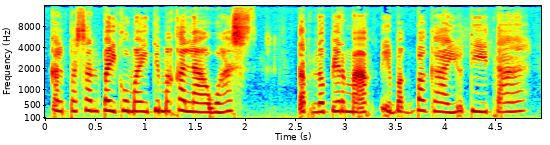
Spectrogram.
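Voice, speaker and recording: A woman's voice: sits high, little pitch movement, normal speed, creaky, a bit bright. An actress with an Ilocano accent playing an earnest, cautious young woman in a radio drama, respectful in manner. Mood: guarded.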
